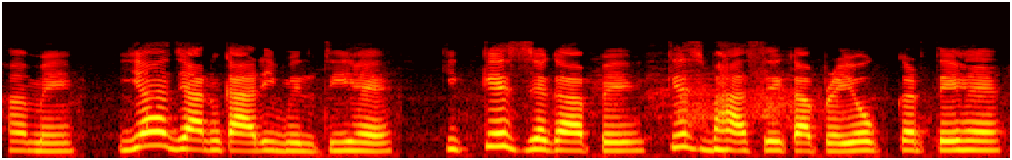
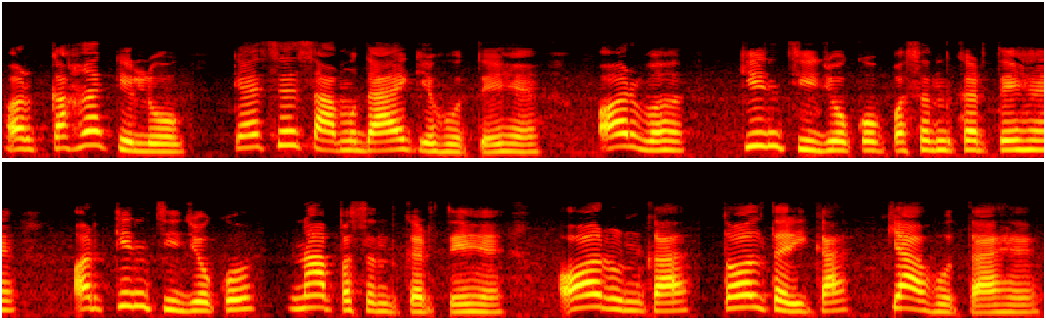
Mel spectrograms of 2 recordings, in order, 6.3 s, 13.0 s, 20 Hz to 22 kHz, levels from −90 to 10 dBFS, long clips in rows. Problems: none marked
